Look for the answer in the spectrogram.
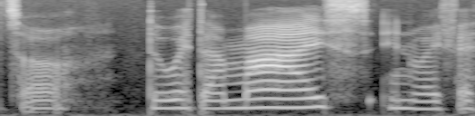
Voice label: "maes", Welsh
